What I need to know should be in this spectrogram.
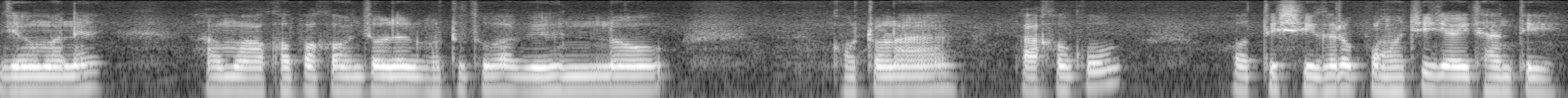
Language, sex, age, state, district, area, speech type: Odia, male, 30-45, Odisha, Subarnapur, urban, spontaneous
